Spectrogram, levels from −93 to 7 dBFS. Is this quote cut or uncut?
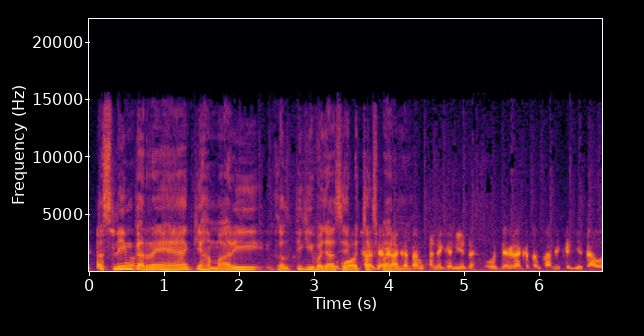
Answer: uncut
